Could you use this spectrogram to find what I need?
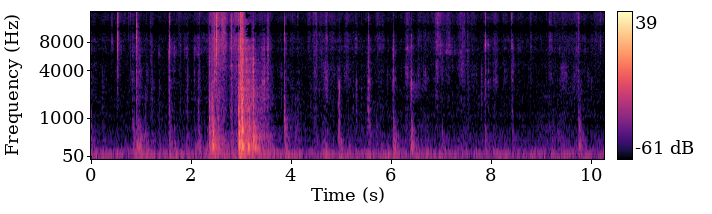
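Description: Small metal parts click and clink.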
